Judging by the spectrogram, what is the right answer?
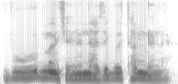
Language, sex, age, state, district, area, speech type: Bodo, male, 60+, Assam, Baksa, rural, spontaneous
